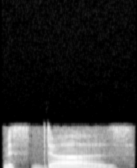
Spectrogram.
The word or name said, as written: misdoes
